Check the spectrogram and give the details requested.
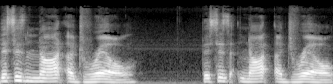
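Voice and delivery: trembling, shaky, very slow, very drawn out. Retelling an intercom announcement during a lockdown, imitating a shaky voice. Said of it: "her voice is all shaky".

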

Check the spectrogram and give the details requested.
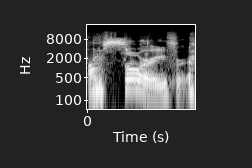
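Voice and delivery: forced sorry through gritted teeth. Acting out a forced apology someone insisted on, through gritted teeth. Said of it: "True gritted teeth".

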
